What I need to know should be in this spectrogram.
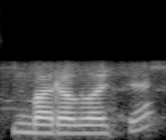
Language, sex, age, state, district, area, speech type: Gujarati, female, 18-30, Gujarat, Amreli, rural, conversation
